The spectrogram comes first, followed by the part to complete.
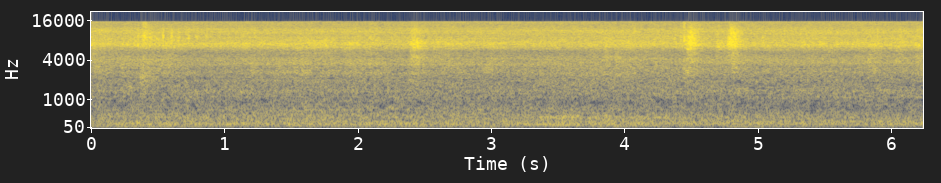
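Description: Steady hiss and low hum of a small running machine, with a few faint clicks.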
